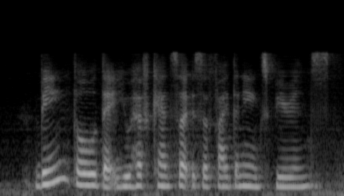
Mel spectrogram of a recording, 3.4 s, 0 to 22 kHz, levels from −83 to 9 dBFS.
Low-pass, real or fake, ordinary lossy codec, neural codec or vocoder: 7.2 kHz; fake; Opus, 64 kbps; codec, 16 kHz, 0.3 kbps, FocalCodec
